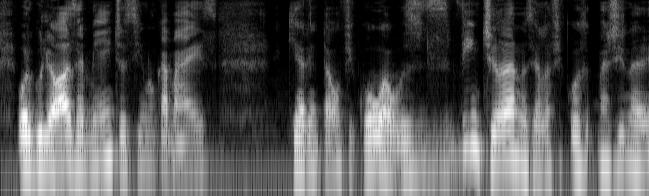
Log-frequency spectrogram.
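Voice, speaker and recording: Fairly even intonation comes with a dark, mellow tone in this voice. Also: woman, very clean recording, silent background. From southern Brazil, Bagé, Rio Grande do Sul. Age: 80s+. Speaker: radio and TV broadcaster. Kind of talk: casual interview.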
